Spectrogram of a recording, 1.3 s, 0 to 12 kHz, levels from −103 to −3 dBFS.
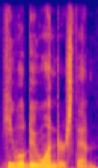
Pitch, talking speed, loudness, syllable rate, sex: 135 Hz, 230 wpm, -18 LUFS, 5.1 syllables/s, female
